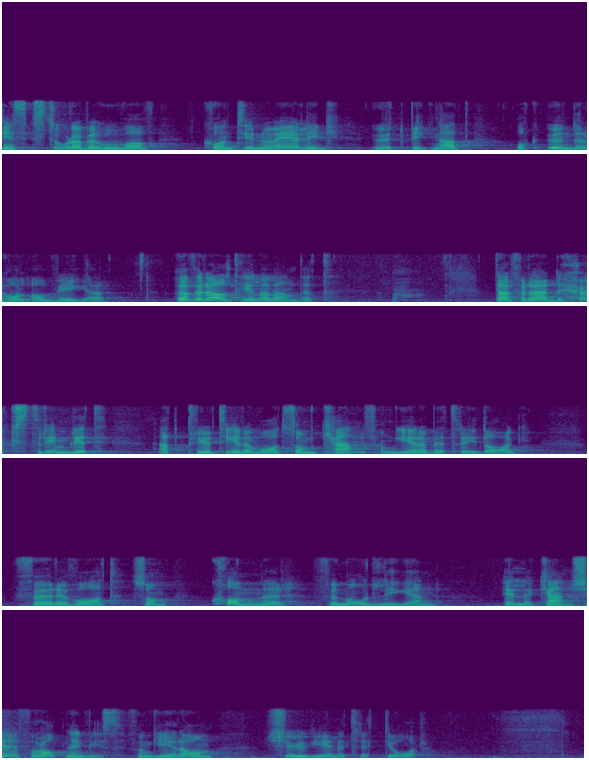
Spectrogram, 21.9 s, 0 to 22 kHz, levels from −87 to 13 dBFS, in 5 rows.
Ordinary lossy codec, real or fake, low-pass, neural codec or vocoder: none; real; 7.2 kHz; none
